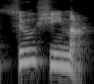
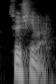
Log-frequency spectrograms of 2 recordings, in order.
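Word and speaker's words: Tsushima: you say it again sushima sushima um i get the first part because i get the t is silent it's the ima at the end that i [ __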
